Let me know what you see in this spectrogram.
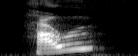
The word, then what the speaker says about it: Haru: Haru and Yusuke? – Oh my god. – Did I pronounce any of those correct? – Yes, that was perfect.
